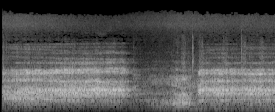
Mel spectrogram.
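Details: Mantled howler, called Saraguate, the screamer monkey, from Central American rainforest. It gives a loud, harsh, sustained roaring scream with a brief dip in the middle before the roar swells again.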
